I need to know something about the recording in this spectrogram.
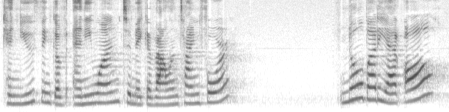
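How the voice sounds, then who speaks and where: A woman reads a picture book to children very slowly and deliberately, with long reverb around her voice. She coaxes and reacts with exaggerated feeling, as if talking straight to the character. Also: sits high. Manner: animated, coaxing, exaggerated reactions. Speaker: children's storybook reader.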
